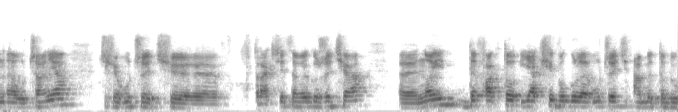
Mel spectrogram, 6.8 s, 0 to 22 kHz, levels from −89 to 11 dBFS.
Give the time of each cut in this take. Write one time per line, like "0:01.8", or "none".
0:01.1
